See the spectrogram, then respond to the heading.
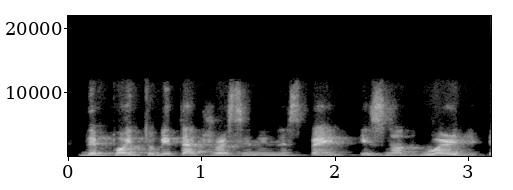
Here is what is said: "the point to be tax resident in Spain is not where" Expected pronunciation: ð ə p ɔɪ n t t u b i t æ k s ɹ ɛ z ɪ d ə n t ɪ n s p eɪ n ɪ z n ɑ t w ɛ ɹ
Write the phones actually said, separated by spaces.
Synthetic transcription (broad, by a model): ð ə p ɔɪ n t t u b i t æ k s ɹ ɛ s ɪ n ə n ɪ s p eɪ n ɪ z n ɑ t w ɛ ɹ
